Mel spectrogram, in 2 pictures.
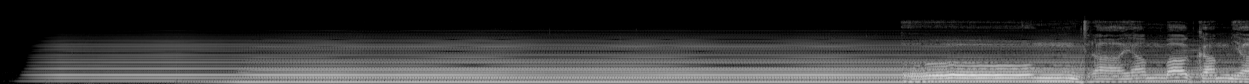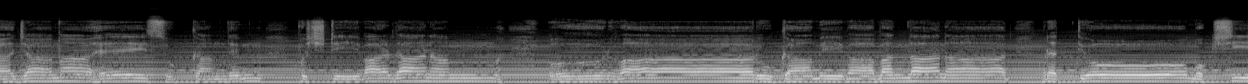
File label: Maha Mrtyunjaya Mantra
